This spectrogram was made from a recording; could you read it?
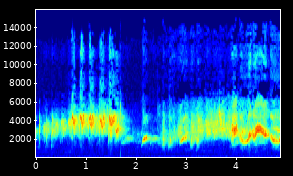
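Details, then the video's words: Hwamei with yellow bill and legs delivering a varied, tumbling song: a dense chattering phrase, a short lull, then swooping clear whistles building louder. "Họa mi mỏ vàng chân vàng"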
